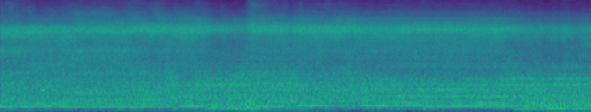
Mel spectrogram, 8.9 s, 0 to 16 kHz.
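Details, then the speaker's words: Ariens 926LE snow blower with Tecumseh Snow King engine, after a tune-up and carb clean with maximum speed set to about 3500 rpm, started on the first pull: a steady, even drone with no misses, surges or knocks, running smoothly. "so there we go started first pull it should start that well for the customer every time"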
